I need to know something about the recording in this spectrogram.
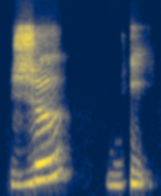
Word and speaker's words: jeudi: Jeudi. Jeudi. La EU se prononce E.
